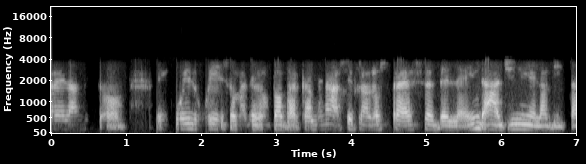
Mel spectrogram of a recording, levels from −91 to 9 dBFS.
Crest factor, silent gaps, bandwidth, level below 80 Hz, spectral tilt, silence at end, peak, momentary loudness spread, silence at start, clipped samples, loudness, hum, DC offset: 16 dB; none; 4.1 kHz; -72 dBFS; -9.5 dB/octave; 0 s; 0 dBFS; 11 LU; 0 s; under 0.1%; -17 LUFS; none; under 0.1%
